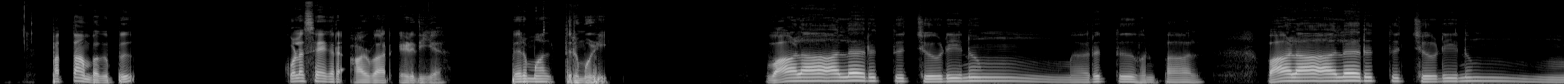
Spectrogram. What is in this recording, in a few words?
tamil memory poem; namma kalvi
